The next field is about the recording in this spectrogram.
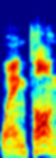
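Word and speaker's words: Wang Cong: And I know it's spelled Kong Wang for those of us who are white, but it's pronounced Wang Tong, apparently.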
